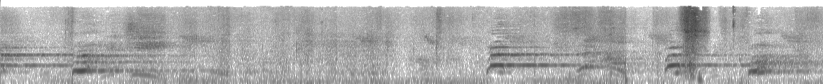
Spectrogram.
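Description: A dog barks in three short, sharp bursts spaced a few seconds apart, loud, with a few high yips mixed in over a low background rumble.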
